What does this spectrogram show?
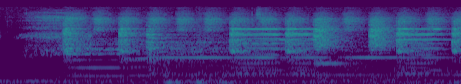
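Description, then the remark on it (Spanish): A phone ringtone plays a bright, repeating electronic melody of quick pulsing tones, steady, with no talking over it. “Atendé si querés, pero fíjate que no salga eh”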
